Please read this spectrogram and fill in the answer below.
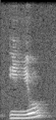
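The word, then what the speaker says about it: yo: temos o pronome eu em espanhol como se escreve com y o né ea sua pronúncia pode ser io né colocando a tônica do i old o apronta conspiração ter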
